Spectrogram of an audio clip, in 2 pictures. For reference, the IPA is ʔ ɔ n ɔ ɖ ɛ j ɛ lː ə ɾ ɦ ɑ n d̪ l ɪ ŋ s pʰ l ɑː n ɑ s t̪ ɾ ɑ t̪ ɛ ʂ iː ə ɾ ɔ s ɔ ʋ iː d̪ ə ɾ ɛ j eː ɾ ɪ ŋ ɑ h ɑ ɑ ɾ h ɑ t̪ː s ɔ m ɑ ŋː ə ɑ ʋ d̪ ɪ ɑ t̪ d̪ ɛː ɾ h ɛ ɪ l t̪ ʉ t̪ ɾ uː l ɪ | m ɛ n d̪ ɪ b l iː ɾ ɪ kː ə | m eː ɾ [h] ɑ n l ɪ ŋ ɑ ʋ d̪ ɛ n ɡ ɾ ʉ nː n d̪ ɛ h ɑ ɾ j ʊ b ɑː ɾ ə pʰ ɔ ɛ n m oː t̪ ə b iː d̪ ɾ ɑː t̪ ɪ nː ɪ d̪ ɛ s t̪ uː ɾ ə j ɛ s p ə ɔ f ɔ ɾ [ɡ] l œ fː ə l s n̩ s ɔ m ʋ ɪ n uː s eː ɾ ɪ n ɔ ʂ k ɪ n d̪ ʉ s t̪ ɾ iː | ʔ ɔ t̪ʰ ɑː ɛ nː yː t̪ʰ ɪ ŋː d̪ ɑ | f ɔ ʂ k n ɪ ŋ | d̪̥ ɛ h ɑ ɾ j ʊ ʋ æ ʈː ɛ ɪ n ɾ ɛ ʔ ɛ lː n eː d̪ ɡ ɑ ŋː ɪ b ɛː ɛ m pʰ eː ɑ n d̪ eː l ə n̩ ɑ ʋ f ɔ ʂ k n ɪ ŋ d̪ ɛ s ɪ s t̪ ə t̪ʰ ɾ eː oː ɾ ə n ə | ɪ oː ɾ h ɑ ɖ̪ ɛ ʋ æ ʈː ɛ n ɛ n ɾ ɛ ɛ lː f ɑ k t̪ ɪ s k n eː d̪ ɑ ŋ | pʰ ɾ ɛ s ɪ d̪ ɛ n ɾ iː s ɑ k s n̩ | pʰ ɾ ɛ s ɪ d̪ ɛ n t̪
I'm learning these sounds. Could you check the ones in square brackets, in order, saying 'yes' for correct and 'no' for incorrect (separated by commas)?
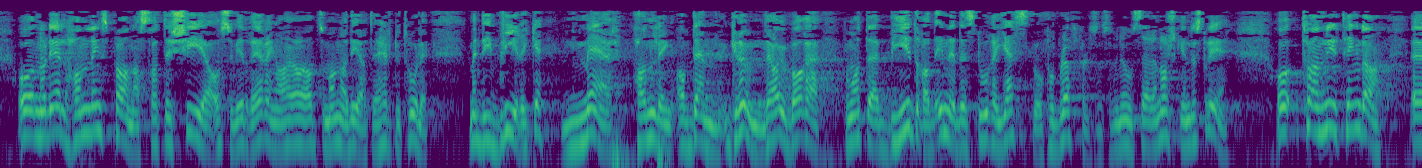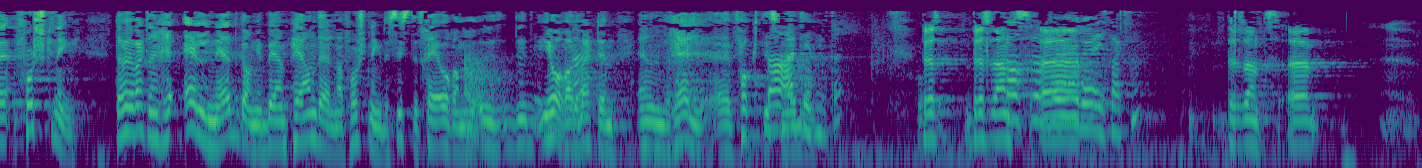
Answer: yes, no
